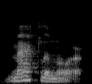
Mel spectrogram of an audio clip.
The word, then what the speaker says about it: McLemore: I have McLemore. Did I say that right? Yeah, she said it right. All right. Kind of like the rapper, but not Oh, spelled the same.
